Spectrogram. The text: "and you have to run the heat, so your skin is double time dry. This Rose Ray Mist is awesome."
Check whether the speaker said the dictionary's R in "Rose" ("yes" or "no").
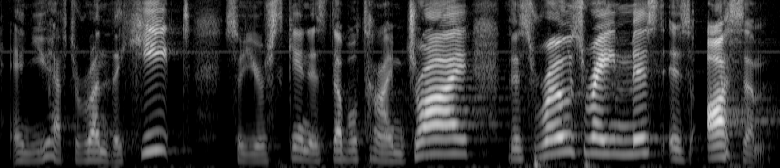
yes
